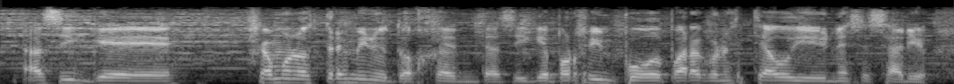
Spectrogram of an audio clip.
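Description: A man's voice: mid-range voice, fast talker, fairly bright tone, soft background music. A man talking casually on his own in a rambling, self-deprecating way, introducing himself in a voice message. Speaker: fan sending a voice message. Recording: dull lo-fi voice message recording.

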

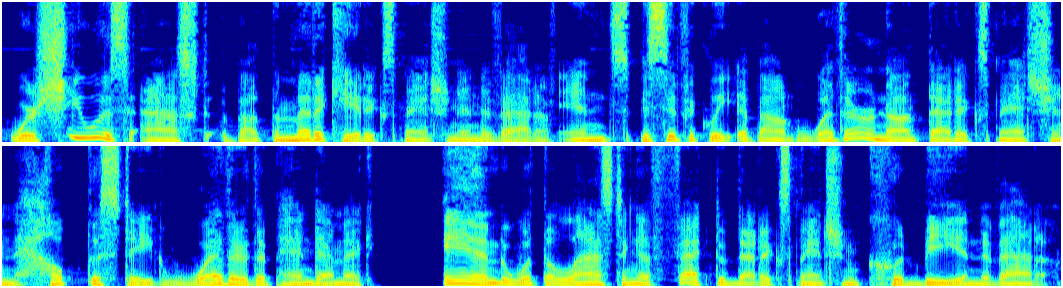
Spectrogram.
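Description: A man hosting a podcast recap, reading smooth scripted narration. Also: fairly low pitch, big pitch swings, fast talker, a little mellow, dry recording. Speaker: podcast host.

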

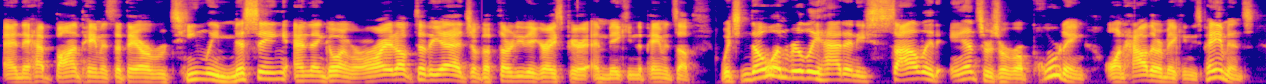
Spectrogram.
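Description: A man's voice: mid-range voice, big pitch swings, brisk, few pauses, fairly bright tone. A man hosting a podcast, talking casually and emphatically about business, often repeating short phrases. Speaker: podcast host. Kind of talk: animated casual business discussion.

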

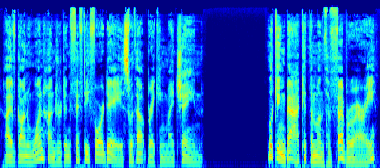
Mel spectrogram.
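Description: A man reads scripted narration as a podcast host. His voice sits fairly low, and the sound is dry and close, with very little room in it. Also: fairly bright tone, no room sound. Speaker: author narrating own audiobook podcast and host.

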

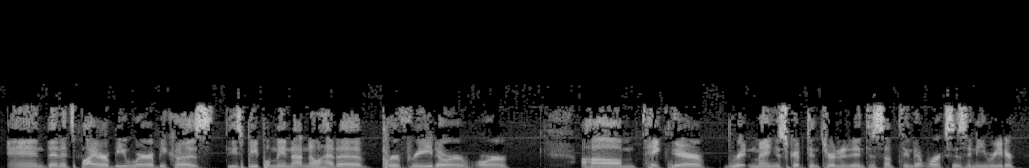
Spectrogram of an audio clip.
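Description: A man giving measured, articulate, explanatory answers as an author and editor being interviewed in conversation. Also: mid-range voice, fairly even intonation, no room sound, poor audio.

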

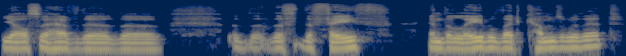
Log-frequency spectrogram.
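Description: A man's voice: fairly low pitch, level tone, normal speed, warm tone, no echo, clean studio sound. A man hosting an interview, asking loosely phrased, musing questions. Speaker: podcast host. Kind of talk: interviewing a guest.

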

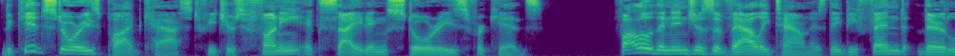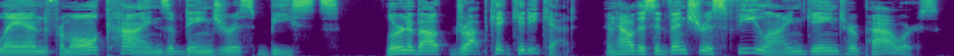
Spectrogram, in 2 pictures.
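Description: A man's voice: mid-range voice, expressive, normal speed, no echo, clean studio sound. A man reading a scripted promo for a children's podcast. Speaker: promo announcer.

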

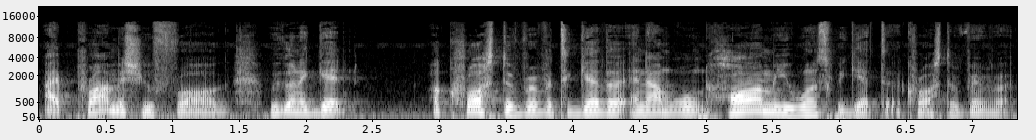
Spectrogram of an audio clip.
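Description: A man's voice: fairly high pitch, moderate pace, creaky, darkish tone, voice pushed up. A man voicing a whimpering, sly scorpion in a fable, pleading in a whiny, repetitive way. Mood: earnest coaxing. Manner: whiny begging, repeats pleas.

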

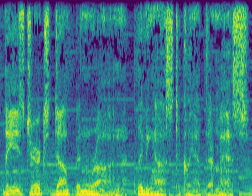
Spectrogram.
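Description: Male ad narrator, low and sarcastic, lively pitch, music bed clearly under. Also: measured pace. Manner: scornful, sarcastic. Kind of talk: scripted mocking ad narration.

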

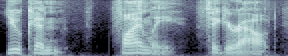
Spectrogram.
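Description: A woman's voice: fairly low pitch, big pitch swings, slow, gravelly, no echo, clean studio sound. A woman speaking as a magazine editor being interviewed, explaining her views in an earnest, emphatic, conversational way. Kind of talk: conversational interview commentary on religious issues.

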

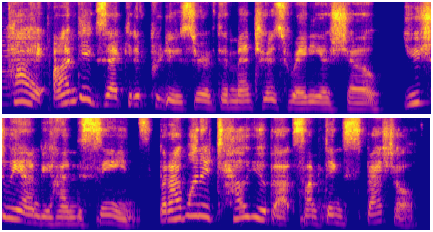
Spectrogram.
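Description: A woman's voice: fairly low pitch, big pitch swings, quick pace, breathy edge, no echo, soft background music. A woman, a show's executive producer, reading a scripted radio ad in a chatty testimonial style.

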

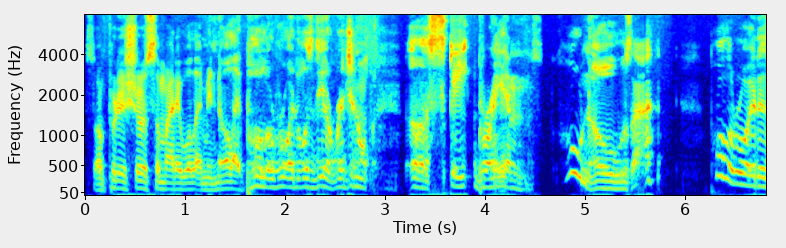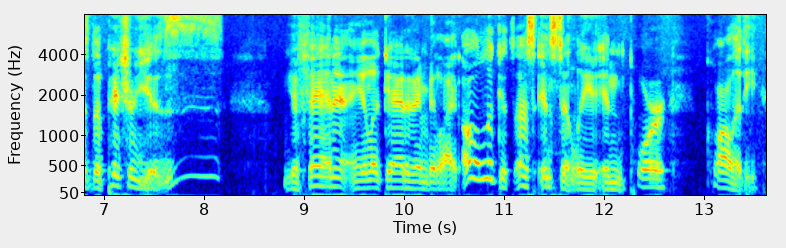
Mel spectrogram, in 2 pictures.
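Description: A man's voice: mid-range voice, sing-song, normal speed, creaky. A young man hosting a podcast, talking casually and rambling, with many fillers and asides. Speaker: podcast host. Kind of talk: casual solo podcast talk.

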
